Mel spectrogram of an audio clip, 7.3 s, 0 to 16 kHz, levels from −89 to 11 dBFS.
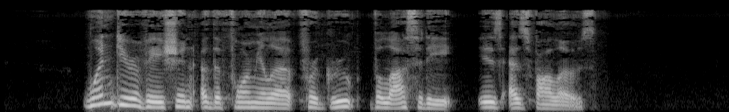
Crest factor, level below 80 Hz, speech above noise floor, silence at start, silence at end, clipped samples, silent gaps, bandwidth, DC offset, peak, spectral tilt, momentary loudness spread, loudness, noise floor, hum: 14 dB; -60 dBFS; 58 dB; 0.85 s; 1.35 s; under 0.1%; none; 11.5 kHz; under 0.1%; -4 dBFS; -5.5 dB/octave; 8 LU; -17 LUFS; -74 dBFS; none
